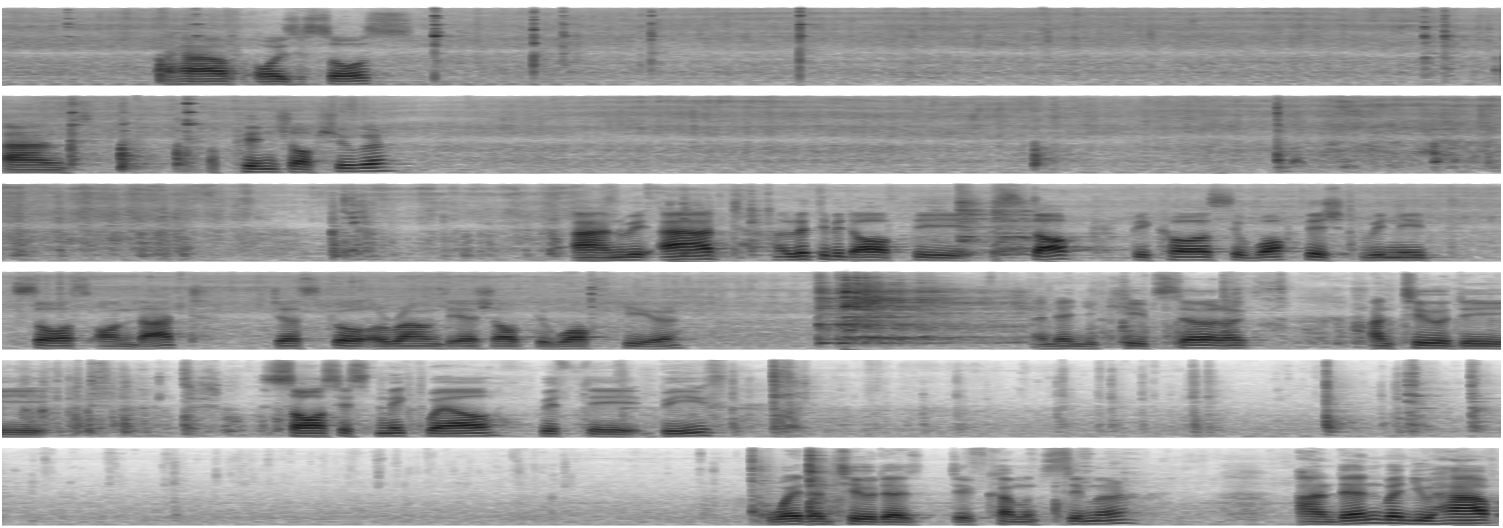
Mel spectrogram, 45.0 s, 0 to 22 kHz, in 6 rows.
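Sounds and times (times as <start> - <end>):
food sizzling in a wok: 0.0 - 34.2
faint steady hiss: 0.0 - 44.9
metal utensil scraping a wok: 13.9 - 17.9, 30.2 - 31.4.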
